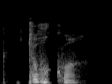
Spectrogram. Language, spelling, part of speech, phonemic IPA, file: French, Tourcoing, proper noun, /tuʁ.kwɛ̃/, LL-Q150 (fra)-Tourcoing.wav
- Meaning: Tourcoing (a city and commune of Nord department, Hauts-de-France, France)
